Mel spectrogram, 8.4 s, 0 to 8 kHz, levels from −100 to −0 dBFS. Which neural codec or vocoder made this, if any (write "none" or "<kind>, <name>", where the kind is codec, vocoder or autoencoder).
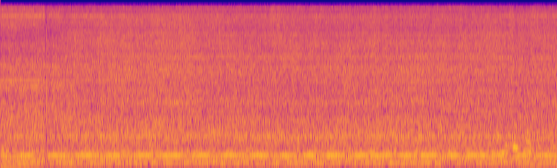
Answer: none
